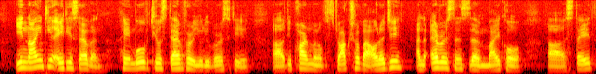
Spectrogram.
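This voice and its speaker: In an ordinary speaking voice, a man with a fairly high pitch talks at a moderate pace, with ordinary pitch variation. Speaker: professor introducing the speaker. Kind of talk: formal introduction. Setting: lecture hall with audience. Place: hall. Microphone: handheld.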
